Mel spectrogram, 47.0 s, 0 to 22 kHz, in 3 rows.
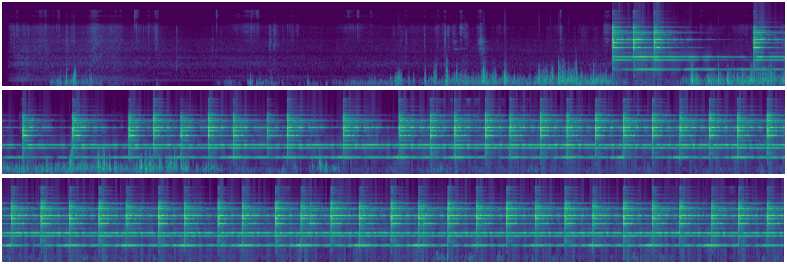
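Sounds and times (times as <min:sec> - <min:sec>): small church bell ringing: 0:12.2 - 0:46.9.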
